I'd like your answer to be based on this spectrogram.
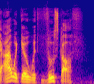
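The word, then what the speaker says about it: Wüsthof: Wusthof. Yeah. Looks like Wusthof. Pronounce Wusthof.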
